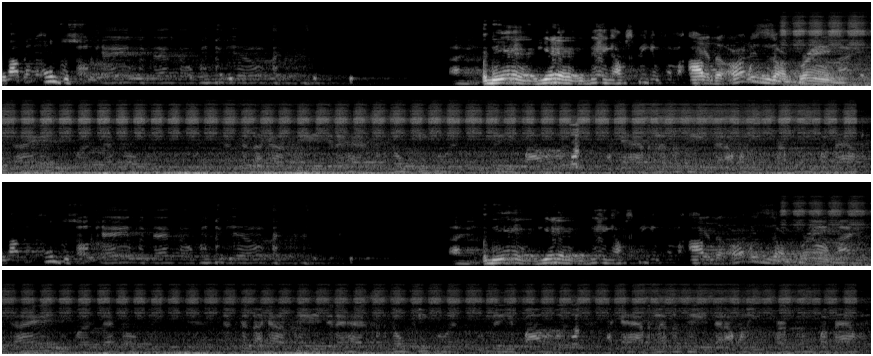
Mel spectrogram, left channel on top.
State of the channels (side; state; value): right; quieter; 9.4 dB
